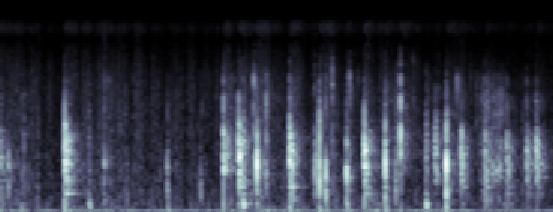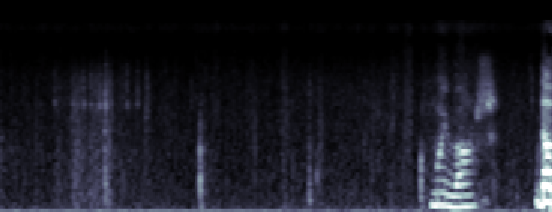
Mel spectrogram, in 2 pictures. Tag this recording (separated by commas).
Speech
